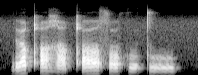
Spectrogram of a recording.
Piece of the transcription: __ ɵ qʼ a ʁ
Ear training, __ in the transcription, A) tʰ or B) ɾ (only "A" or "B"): B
